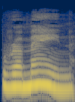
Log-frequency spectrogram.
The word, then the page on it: romaine: American English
